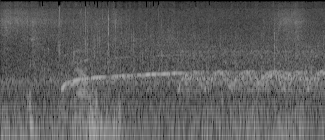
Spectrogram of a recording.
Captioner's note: sirens wailing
